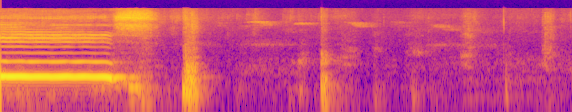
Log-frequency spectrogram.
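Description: A dog gives one long whining cry lasting about a second, rising at the start and then holding a steady pitch. It is followed by a few faint sharp taps.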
